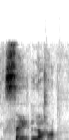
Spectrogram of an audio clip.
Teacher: we don't hear the T's nor the N's at the end of both words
